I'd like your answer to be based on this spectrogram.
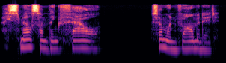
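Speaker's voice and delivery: ordinary delivery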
